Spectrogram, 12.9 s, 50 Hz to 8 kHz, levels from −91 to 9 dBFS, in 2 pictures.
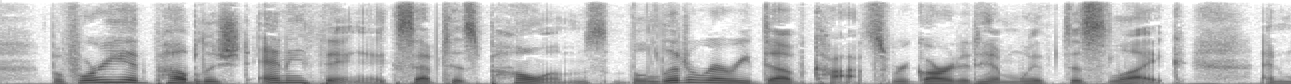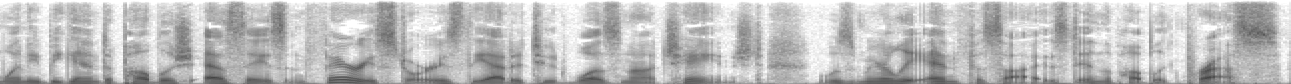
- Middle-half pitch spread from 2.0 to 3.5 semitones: No, average, 4.3 semitones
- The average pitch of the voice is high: No, medium, 150 Hz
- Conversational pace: Yes, average, 175 wpm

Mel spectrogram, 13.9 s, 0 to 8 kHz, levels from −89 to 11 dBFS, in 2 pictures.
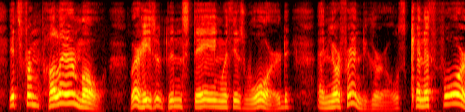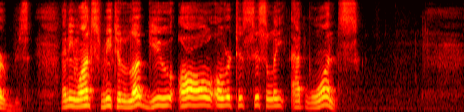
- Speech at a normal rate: No, slow, 130 wpm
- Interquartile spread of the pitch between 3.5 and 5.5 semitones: Yes, average, 4.2 semitones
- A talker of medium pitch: Yes, medium, 180 Hz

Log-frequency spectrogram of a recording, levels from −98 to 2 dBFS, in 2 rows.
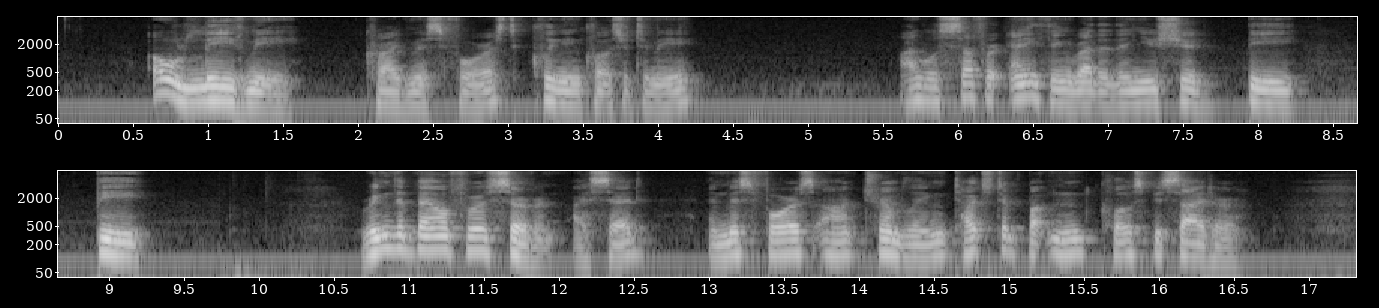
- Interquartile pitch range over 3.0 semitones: Yes, average, 4.5 semitones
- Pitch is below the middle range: Yes, low, 110 Hz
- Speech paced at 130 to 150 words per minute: Yes, average, 140 wpm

